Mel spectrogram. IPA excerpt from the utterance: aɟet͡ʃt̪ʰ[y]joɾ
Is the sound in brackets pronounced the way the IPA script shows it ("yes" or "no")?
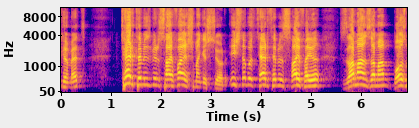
no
